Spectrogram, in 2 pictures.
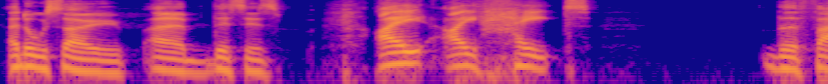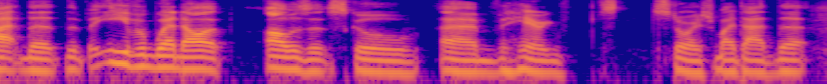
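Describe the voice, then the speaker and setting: A man with a bright, forward voice, talking casually as a podcast co-host. He speaks haltingly, swears freely and pokes fun at himself as he tells stories. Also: mid-range voice. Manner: sweary, halting, self-deprecating. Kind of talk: casual chat, personal anecdotes.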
